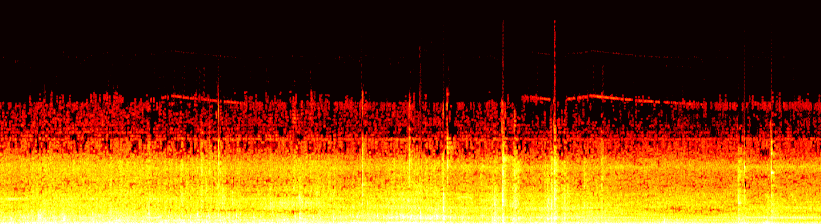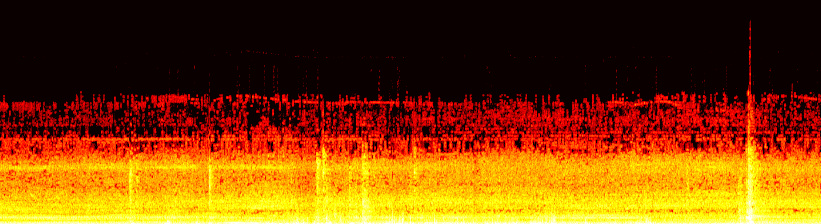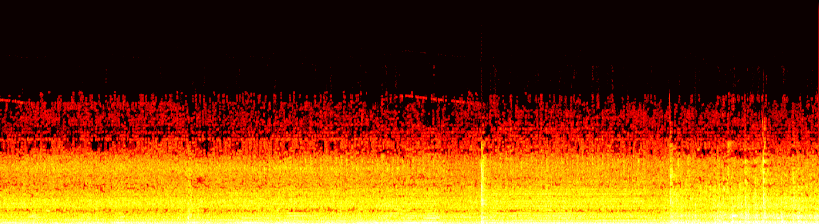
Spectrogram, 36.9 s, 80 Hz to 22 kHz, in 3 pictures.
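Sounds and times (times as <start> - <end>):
excavator diesel engine rumbling: 0.0 - 36.9
machine clanks and knocks: 23.4 - 24.0.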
